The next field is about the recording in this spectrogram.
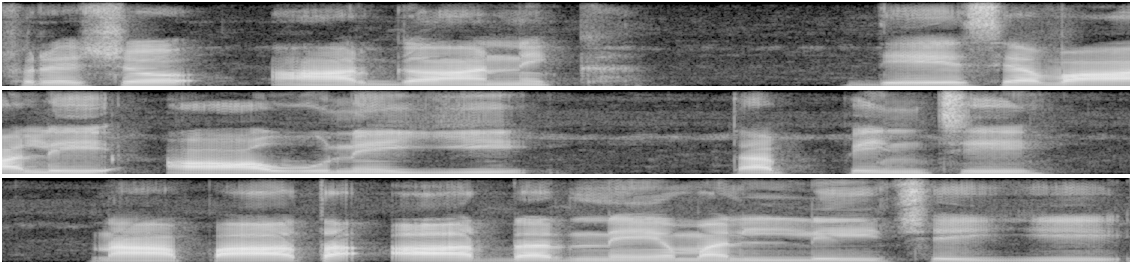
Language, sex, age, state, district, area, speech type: Telugu, male, 18-30, Andhra Pradesh, Srikakulam, urban, read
